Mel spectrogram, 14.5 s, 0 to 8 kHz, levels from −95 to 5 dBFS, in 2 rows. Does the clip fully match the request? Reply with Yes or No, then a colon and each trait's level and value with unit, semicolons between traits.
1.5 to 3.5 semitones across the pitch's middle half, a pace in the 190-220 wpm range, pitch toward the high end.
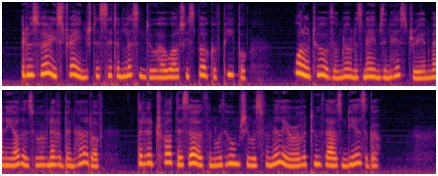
No: average, 4.0 semitones; fast, 205 wpm; high, 230 Hz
